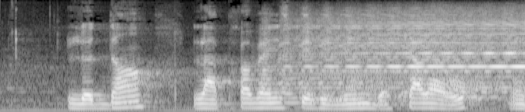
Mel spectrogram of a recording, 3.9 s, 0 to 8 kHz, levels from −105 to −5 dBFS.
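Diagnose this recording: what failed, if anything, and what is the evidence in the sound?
From 1.96 s to the end, a tone near 1.5 kHz swells until it matches the speech in level, with the loop repeating about every 150 ms. This is feedback howl at the call stage: two devices sharing one room loop microphone to loudspeaker, gaining level each pass and narrowing to that favoured frequency.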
